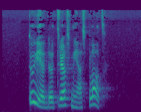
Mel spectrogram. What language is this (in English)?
Western Frisian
